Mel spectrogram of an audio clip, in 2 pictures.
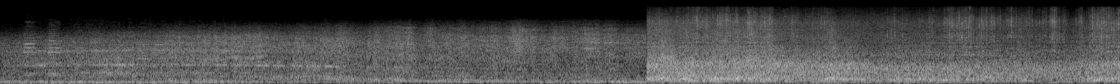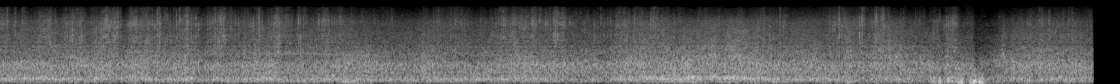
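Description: Jet airliner engines heard as a continuous rushing noise as the aircraft lands in a strong crosswind, first a Boeing 787, then a Boeing 757. About six and a half seconds in the sound changes suddenly to a louder, brighter recording. It stops abruptly just before the end.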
